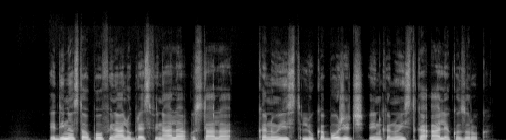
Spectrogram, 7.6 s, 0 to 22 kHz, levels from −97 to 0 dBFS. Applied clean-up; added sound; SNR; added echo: neural mask model DeepFilterNet 3.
